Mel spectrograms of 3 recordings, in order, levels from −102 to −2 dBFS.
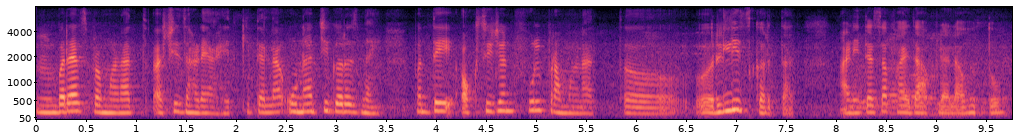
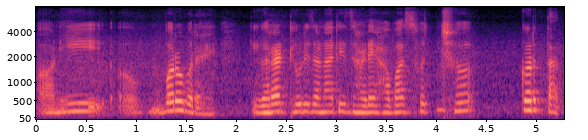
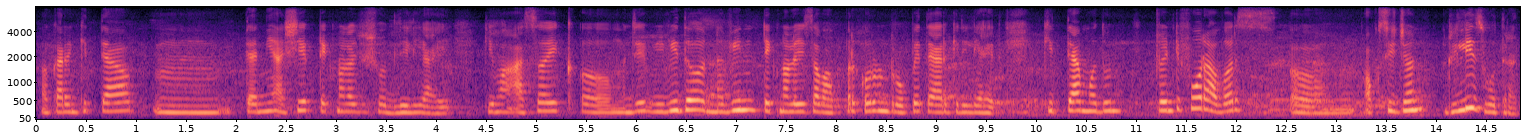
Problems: constant background noise, background conversations at intervals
